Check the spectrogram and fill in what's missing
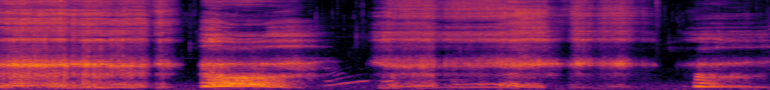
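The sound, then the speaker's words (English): Loud, rasping snores repeat in a steady rhythm, each long rattling inhale broken by brief pauses, dominant with no talking. “I hear a big snore.”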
